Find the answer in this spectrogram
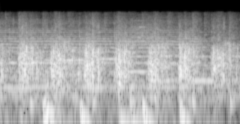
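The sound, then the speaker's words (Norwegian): Audience applause on the show Askeladden as a performer comes in, heard as a steady wash of clapping that swells in repeated bursts roughly every half second, with a low rumbling undertone beneath it and no one speaking. “Det er så deilig å få applaus.”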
